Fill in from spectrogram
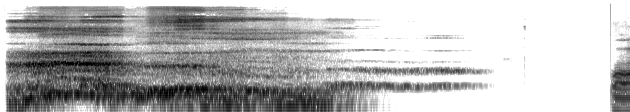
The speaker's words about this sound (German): Dann geht die Sonne auf und über den Dschungel hinweg hört ihr das Brüllen einer großen Donnerechse.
